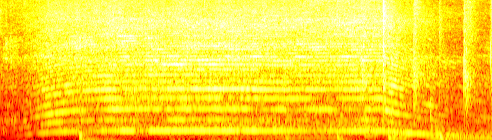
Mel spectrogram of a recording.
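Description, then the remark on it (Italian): A vacuum cleaner whirs up to a steady, droning motor hum with a buzzy whine, used to suck up a mosquito. A few sharp clicks near the end, then the motor starts winding down. “Ma, con l'aspirapolvere, mi È il trucco dell'aspirapolvere, funziona sempre.”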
